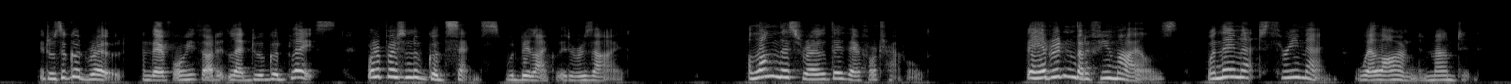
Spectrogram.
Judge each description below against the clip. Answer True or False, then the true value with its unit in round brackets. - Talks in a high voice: True (240 Hz)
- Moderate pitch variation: False (7.3 semitones)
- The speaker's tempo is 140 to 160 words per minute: False (190 wpm)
